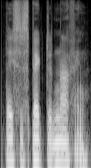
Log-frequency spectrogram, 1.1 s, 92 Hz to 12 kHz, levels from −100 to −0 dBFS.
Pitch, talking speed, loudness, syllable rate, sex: 100 Hz, 155 wpm, -18 LUFS, 6.1 syllables/s, male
